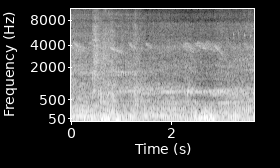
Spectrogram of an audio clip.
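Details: An idling engine hums with outdoor background noise, and no distinct animal sound stands out.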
